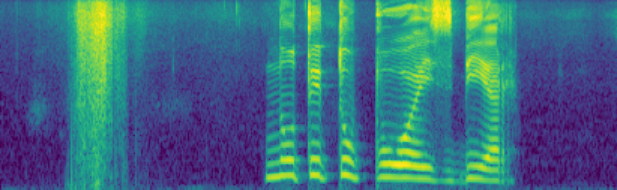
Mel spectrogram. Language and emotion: Russian, angry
